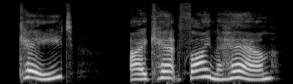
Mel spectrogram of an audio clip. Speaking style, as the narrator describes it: I called out

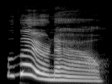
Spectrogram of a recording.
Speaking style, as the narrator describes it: triumphantly cried the squat man

